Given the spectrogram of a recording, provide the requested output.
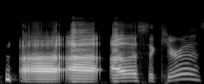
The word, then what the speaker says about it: Aayla Secura: Aayla Secura, is that how you say her name? – Yeah, good job.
